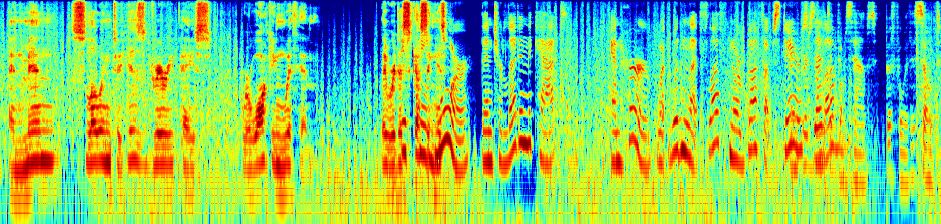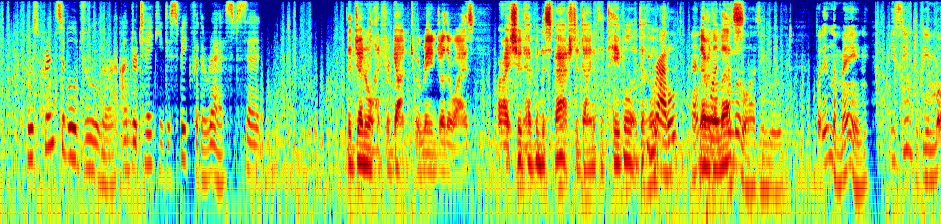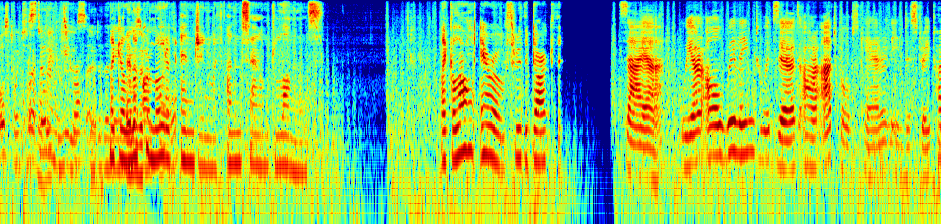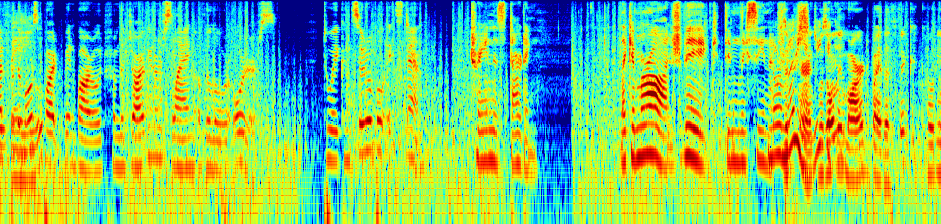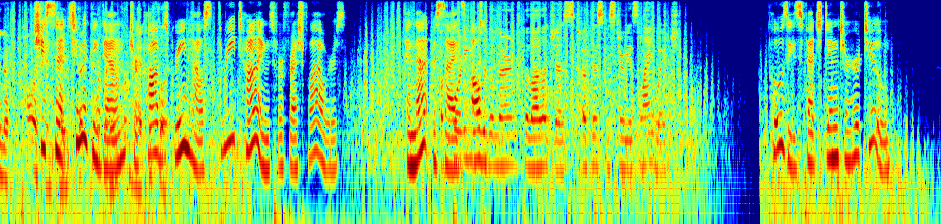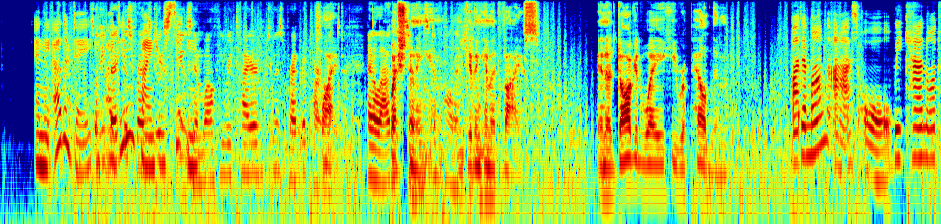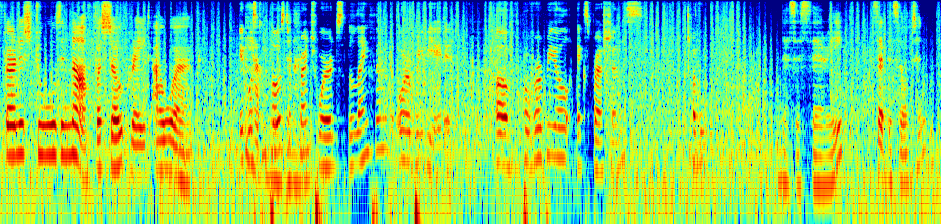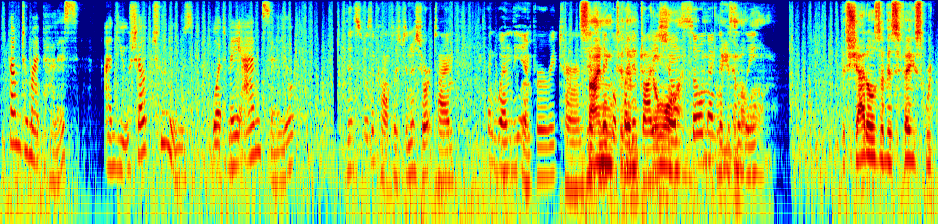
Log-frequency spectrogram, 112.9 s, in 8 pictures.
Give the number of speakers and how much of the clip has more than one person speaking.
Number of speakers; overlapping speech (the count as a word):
seven, about 17%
